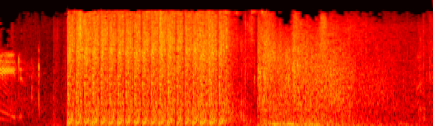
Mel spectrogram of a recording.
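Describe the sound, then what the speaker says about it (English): Sustained video game gunfire in a team shooter, a dense, loud burst of automatic fire with a brief break before the shooting resumes. "I'm taking fire over here."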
